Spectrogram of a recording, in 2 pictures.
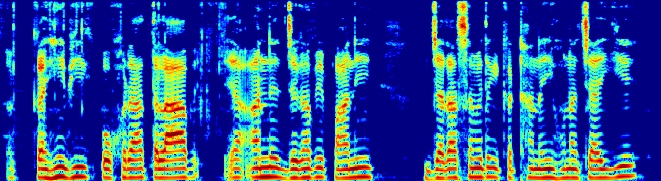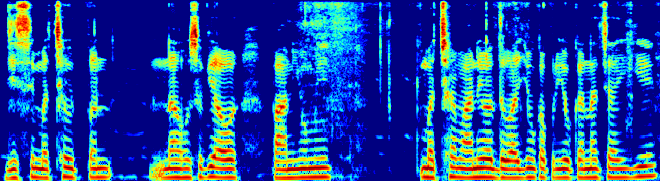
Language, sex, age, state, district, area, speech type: Hindi, male, 18-30, Uttar Pradesh, Bhadohi, rural, spontaneous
